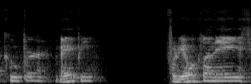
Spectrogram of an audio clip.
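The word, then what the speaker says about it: Kuiper: name is Glenn Cooper I think his name is pronounced k-u-i-p-e-r Cooper Maybe for the Oakland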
